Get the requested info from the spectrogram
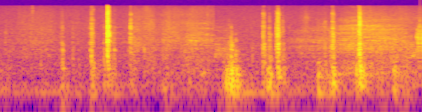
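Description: Faint scattered clicks and rustles of people shifting about inside a car cabin, with one sharper click about a second in.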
